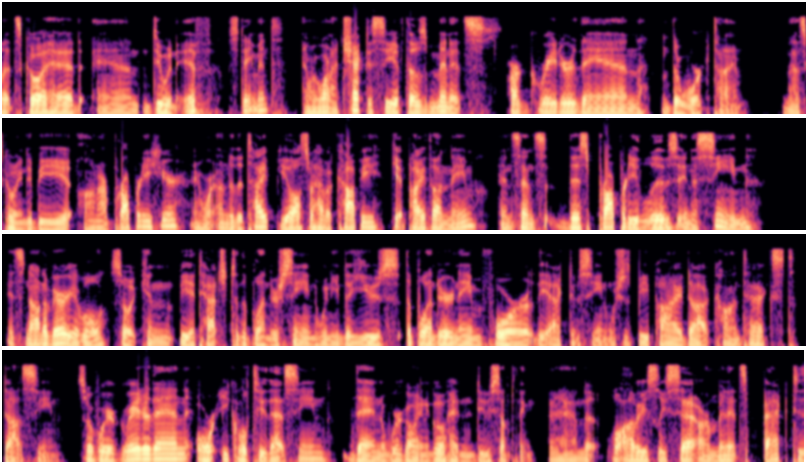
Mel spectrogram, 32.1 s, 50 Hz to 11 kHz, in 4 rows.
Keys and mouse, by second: 1.1 Return, 2.3-2.8 typing, 3.9 ctrl+v, 4.0-5.3 typing, 6.5 space, 8.3 click, 12.9 ctrl+v, 12.9 typing, 17.7 click, 20.1 typing, 22.9-24.1 typing, 26.0 Menu, 26.0 typing, 27.7 click, 28.9 Return, 29.5 Tab, 29.5 typing, 31.9 click.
